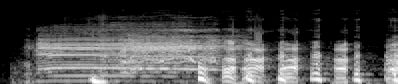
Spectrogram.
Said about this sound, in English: What noise does a sheep make? Bah.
